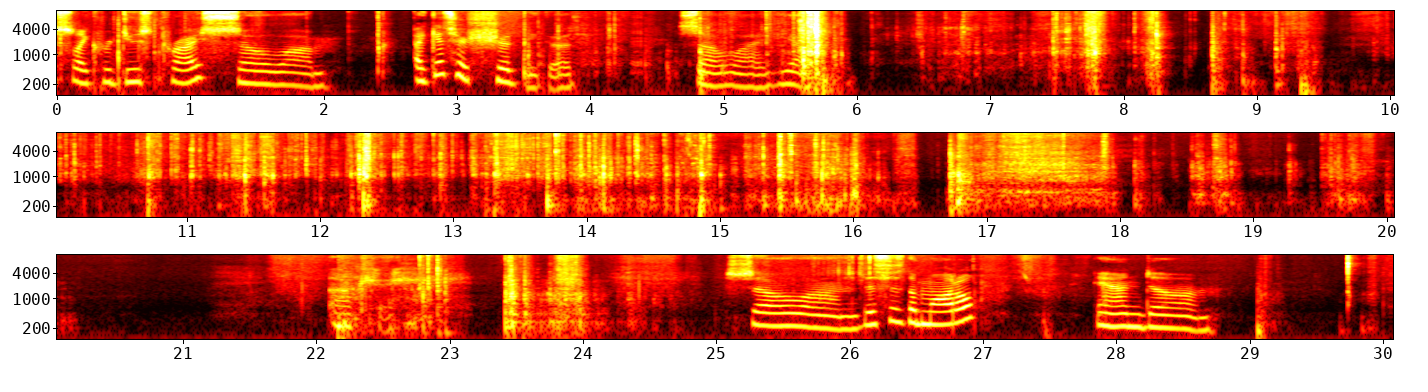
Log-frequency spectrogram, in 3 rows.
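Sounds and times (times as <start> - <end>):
plastic wrapping crinkling and tearing: 5.2 - 8.6, 9.9 - 16.1.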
